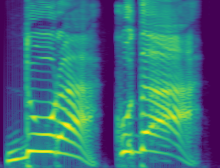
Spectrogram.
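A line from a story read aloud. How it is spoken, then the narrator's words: Yelling. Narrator (Russian): заорал Сулинов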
